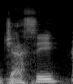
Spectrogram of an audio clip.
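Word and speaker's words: Jessy: Because I grew up with the nickname Jesse, mm-hmm. – and it's sure specifically did. Spelled with a... I did. It's yep. specifically spelled with a Y, J-E-S-S-Y, mm-hmm.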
